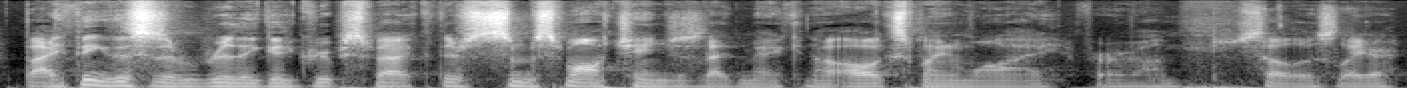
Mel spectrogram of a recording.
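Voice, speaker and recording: Slightly hoarse man, rambling game walkthrough. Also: fairly low pitch, a little fast. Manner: rambling, hesitant, full of ums and restarts; relaxed, casual explaining. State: slightly hoarse, losing his voice. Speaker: game guide video creator. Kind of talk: unscripted game tutorial commentary.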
